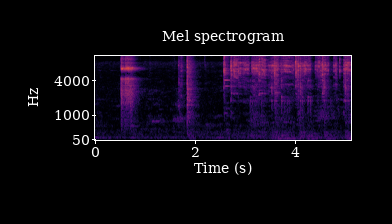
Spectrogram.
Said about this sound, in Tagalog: Continuous lang natin ang paghalo.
